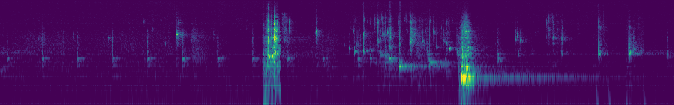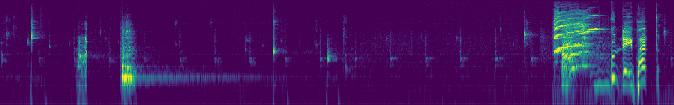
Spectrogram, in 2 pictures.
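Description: Rainwater dripping from a leaking roof into metal buckets on a stone floor: a faint, steady drip about twice a second, with a few louder plinks into the pails, two of which ring briefly. A voice comes in near the end.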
